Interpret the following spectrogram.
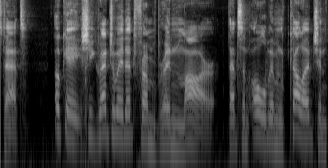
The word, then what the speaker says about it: Bryn Mawr: She graduated from, dear lord, I have to look up how to pronounce that. Okay, she graduated from Bryn Mawr.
